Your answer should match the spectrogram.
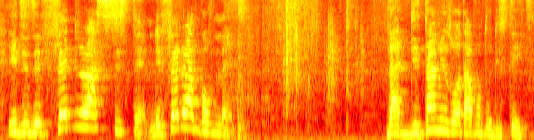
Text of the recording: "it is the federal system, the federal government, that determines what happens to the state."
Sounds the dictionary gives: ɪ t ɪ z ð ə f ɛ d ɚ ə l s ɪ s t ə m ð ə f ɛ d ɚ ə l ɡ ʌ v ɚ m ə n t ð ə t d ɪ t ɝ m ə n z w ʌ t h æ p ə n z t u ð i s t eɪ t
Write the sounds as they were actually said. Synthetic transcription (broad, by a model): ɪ t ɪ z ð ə f ɛ d ɚ ə l s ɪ s t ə m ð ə f ɛ d ɚ ə l ɡ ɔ v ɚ m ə n t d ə t d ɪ t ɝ m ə n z w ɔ t h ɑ p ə n t u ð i s t eɪ t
